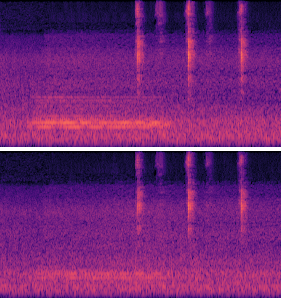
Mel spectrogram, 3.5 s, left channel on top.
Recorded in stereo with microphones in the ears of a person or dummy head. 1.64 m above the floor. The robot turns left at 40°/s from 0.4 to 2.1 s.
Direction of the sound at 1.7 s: 20° left (ahead or behind).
